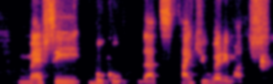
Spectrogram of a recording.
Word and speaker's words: merci beaucoup: So as we say, merci beaucoup. That's thank you very much. Is that correct? Merci beaucoup.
